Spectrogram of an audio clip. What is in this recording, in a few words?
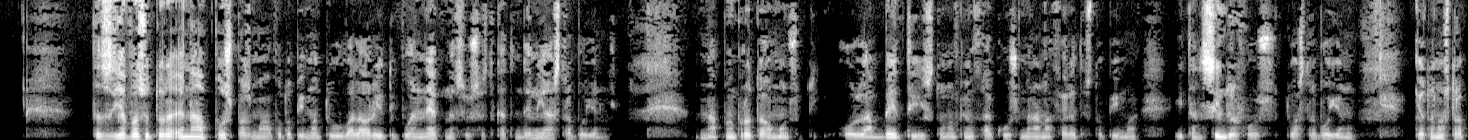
podcast audio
